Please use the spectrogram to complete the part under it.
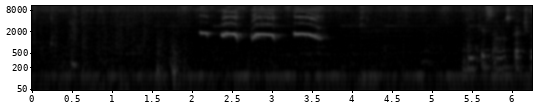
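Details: One-month-old dachshund puppies whimpering: a run of four high, whistled cries that bend down in pitch, close together in the middle of the clip, with French speech and faint shuffling around them.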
